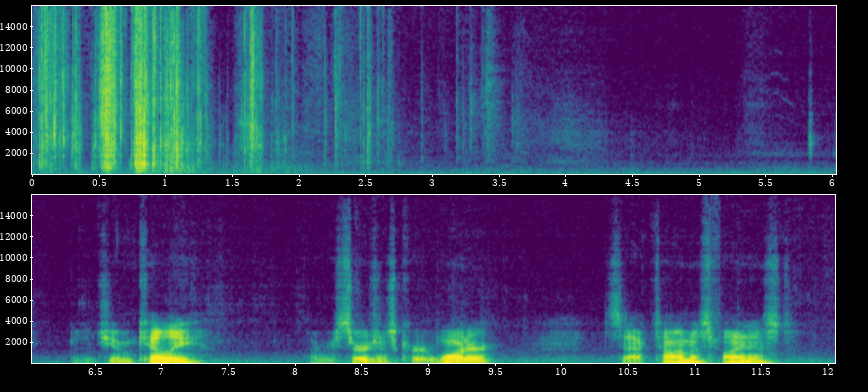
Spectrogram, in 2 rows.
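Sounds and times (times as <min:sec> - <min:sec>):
foil wrapper crinkling and tearing: 0:00.0 - 0:03.5.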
